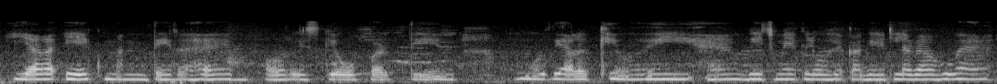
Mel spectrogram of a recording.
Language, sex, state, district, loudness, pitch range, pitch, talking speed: Hindi, female, Uttar Pradesh, Lalitpur, -19 LUFS, 215-240 Hz, 230 Hz, 125 wpm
